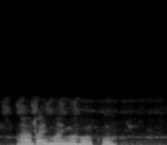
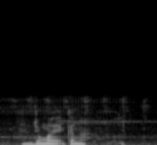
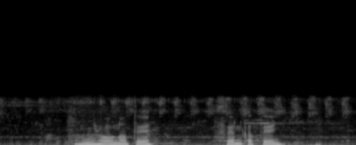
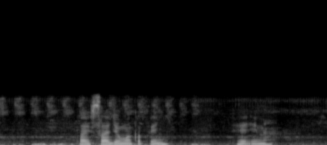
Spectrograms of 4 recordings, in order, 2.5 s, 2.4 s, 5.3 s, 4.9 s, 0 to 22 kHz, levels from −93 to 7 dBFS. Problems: constant background noise, background conversations at intervals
